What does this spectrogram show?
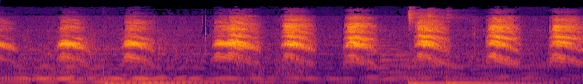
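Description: A jay, a Brazilian relative of the crow, gives a series of about nine harsh, loud calls in a steady rhythm, with a low rumbling hum underneath and no talking.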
